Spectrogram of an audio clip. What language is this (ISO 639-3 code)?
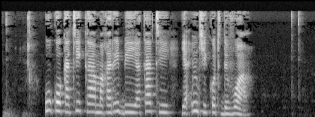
swa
